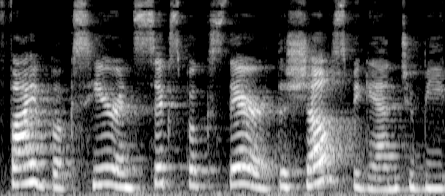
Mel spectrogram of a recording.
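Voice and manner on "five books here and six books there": usual speaking voice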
